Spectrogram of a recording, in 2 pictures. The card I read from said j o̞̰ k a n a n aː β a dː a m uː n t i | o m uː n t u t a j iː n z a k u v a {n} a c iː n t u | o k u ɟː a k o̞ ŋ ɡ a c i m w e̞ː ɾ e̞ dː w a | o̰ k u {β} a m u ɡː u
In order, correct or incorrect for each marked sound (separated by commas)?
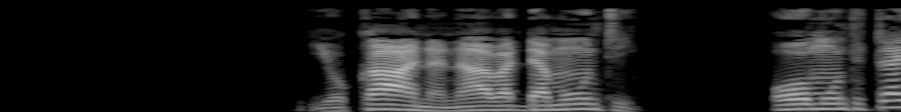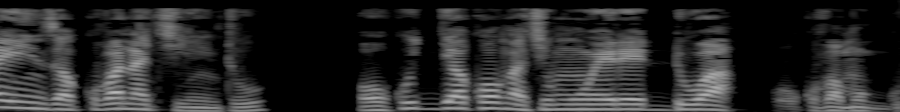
correct, incorrect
